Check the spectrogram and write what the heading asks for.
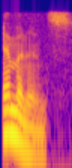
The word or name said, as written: eminence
